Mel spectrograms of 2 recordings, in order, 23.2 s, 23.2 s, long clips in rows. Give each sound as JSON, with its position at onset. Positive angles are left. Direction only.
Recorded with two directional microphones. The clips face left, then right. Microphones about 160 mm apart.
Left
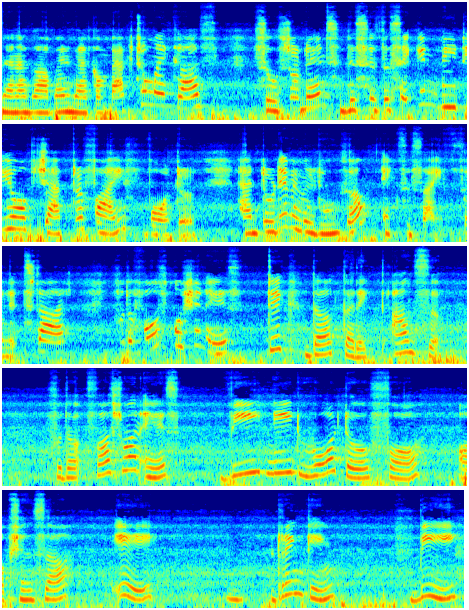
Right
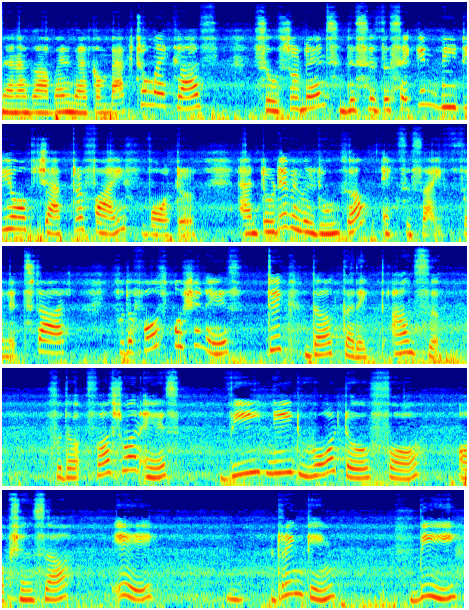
{"t": 0.0, "sound": "a woman's voice", "side_deg": -55}
{"t": 7.0, "sound": "a woman's voice", "side_deg": -45}
{"t": 21.3, "sound": "a woman's voice", "side_deg": -40}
